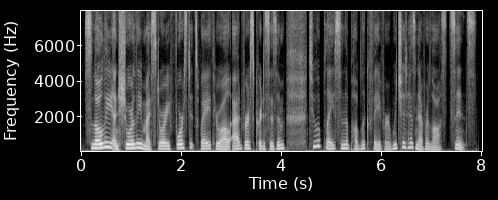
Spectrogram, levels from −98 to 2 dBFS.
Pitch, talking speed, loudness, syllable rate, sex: 185 Hz, 185 wpm, -19 LUFS, 5.3 syllables/s, female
